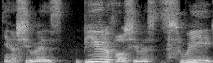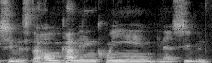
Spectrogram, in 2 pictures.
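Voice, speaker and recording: A woman guest speaking reflectively about her writing and family history, often pausing and restarting. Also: fairly low pitch, darkish tone, reverberant. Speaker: guest writer. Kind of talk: casual interview chat.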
